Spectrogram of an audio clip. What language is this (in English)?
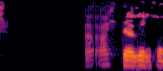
Icelandic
